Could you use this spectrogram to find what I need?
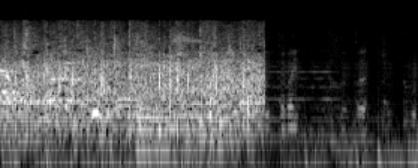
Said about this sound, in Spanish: Ellos son los señores de …. ¡Aplausos! ¡Aplauso!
